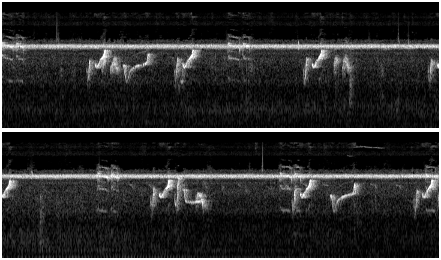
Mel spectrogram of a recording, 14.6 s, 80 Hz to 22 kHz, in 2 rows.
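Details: Scarlet-backed flowerpecker at a morning songbird gathering and singing contest, 10 May, gives short, high, twisting chip-and-slur phrases every one to two seconds over a steady, shrill insect drone.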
